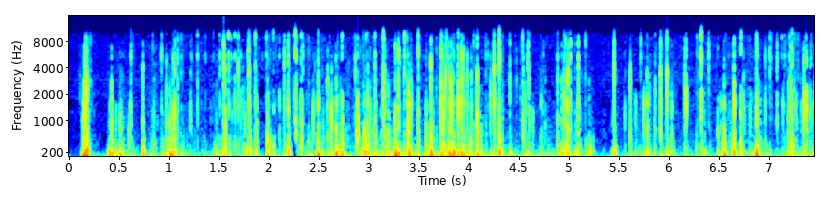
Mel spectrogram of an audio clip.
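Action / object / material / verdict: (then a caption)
scrape / microphone wrapped in aluminium foil and plastic wrap / foil, plastic / none. Two glue sticks are dabbed on top of a microphone head wrapped in crumpled aluminium foil under clear plastic wrap. Dense, rapid sticky crackles and crinkles sound against a heavy low thumping rumble, with sharp bright clicks scattered throughout.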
